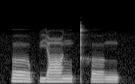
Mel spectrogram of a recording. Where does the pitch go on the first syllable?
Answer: falling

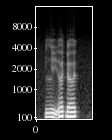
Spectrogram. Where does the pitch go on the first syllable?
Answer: rising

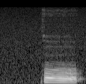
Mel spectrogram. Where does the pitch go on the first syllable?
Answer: low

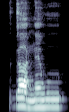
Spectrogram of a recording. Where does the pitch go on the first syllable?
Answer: falling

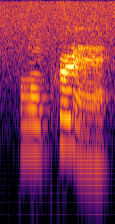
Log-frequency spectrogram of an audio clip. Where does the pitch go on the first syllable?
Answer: low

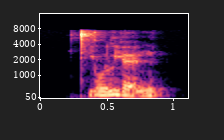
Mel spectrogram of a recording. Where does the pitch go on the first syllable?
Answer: rising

